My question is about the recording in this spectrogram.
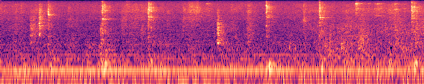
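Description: Scattered light clicks and taps, irregular and a few a second, over a steady low electrical hum.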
